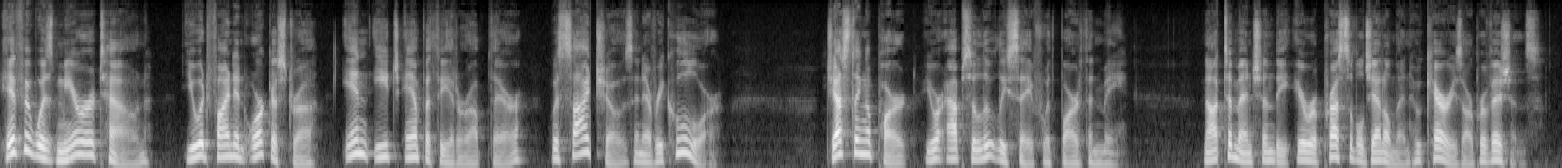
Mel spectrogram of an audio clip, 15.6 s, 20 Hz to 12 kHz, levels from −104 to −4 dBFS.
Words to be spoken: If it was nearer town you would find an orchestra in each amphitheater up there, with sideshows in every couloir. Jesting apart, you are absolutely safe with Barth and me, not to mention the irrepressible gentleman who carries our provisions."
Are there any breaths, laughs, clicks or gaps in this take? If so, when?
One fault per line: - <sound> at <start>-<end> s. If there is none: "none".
- dropout at 5.9-6.0 s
